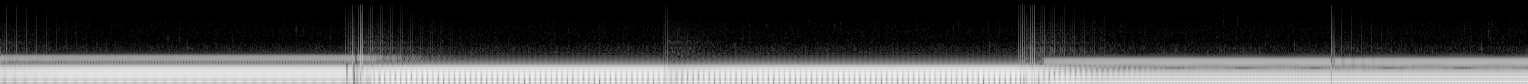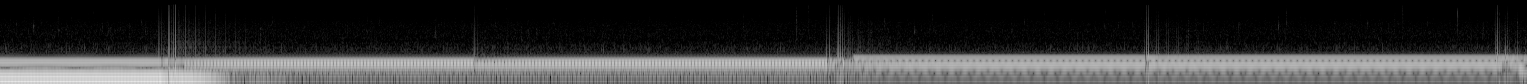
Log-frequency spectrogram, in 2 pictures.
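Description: Ambient synthesizer drone music: layered steady, pure low tones that shift to new pitches about every six or seven seconds, with a faint click at each change. It grows somewhat quieter about two-thirds of the way through.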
